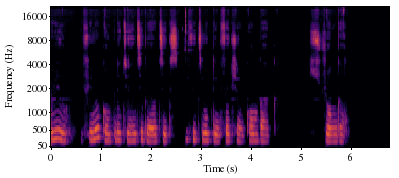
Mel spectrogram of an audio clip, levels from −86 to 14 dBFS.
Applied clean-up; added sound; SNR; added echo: neural mask model DeepFilterNet 3.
